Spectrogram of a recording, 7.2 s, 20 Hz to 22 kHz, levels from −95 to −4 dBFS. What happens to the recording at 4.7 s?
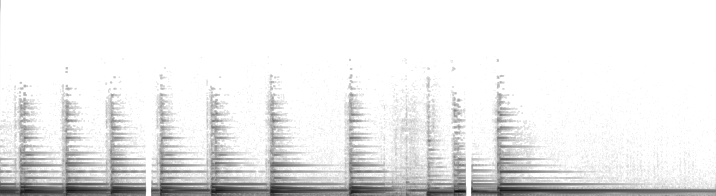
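The music drops out for a digital broadcast dropout, from 4.65 to 4.72 s. It fades to silence within 3 ms. The receiver lost good frames and muted until they returned. About 64 ms of music is missing, which fits two lost frames.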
